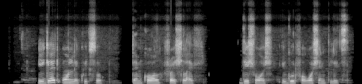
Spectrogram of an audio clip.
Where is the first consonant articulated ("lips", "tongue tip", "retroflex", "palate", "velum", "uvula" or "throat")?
throat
